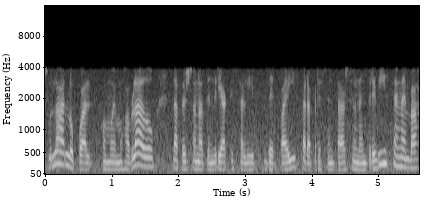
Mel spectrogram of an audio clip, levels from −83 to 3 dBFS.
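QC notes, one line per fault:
No faults are audible: the speech sits about 17 dB above the room noise, and its G.711 mu-law telephone coding passes nothing above 3.9 kHz, as that format normally does.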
